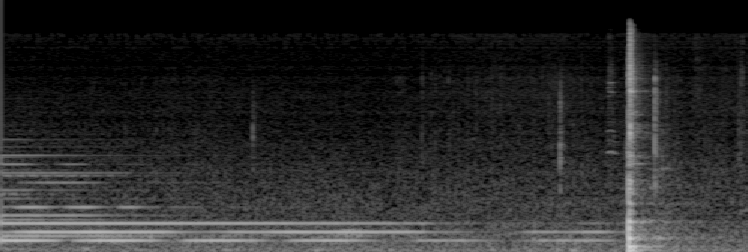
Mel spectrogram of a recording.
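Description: Final chord of an acoustic guitar ringing out and slowly fading, its low notes wavering gently. A single sharp knock comes near the end, as the guitar is handled.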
